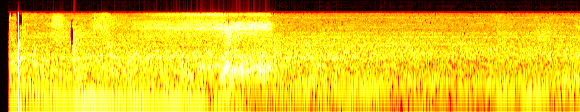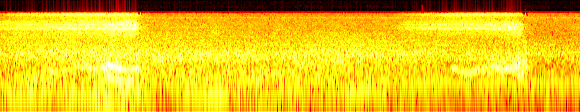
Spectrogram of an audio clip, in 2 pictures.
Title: Boxer Puppy "Snoring his cute lil ass off"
